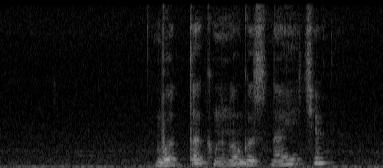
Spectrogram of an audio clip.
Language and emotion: Russian, neutral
